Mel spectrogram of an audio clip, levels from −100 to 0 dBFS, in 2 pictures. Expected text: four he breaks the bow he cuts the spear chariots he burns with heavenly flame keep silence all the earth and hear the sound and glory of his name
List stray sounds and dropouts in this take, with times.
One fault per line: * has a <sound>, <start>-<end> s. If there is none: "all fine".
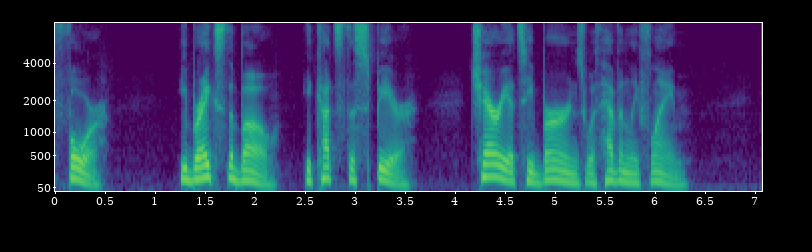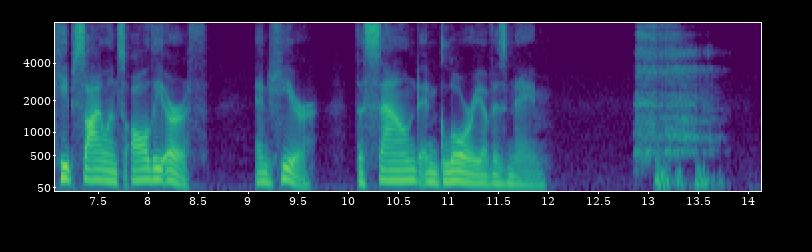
* has a sigh, 12.8-13.8 s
